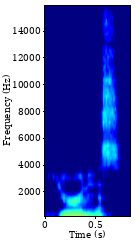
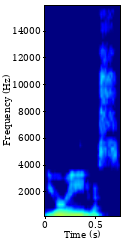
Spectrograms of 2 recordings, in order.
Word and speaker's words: Uranus: astronomer he actually discovered Uranus and we're gonna pronounce it Uranus not Uranus he was actually going to name Uranus georgium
